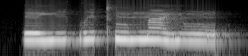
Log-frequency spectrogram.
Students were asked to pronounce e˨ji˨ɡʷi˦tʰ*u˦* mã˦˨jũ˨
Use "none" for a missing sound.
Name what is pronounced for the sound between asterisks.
ũ˦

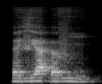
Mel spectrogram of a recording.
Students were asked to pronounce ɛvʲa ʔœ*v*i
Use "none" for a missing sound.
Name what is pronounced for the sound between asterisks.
v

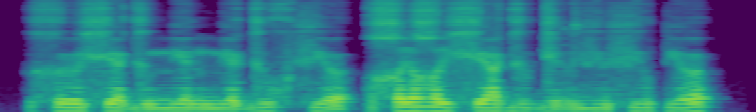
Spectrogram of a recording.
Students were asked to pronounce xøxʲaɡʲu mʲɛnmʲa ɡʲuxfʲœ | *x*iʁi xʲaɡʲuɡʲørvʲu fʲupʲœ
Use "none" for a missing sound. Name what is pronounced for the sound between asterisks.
χ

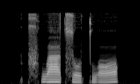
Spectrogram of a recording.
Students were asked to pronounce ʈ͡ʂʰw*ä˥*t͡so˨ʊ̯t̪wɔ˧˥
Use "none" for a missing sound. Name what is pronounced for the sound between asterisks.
ä˥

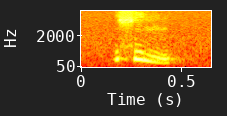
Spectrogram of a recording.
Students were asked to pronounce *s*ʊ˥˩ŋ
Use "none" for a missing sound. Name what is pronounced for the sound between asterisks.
s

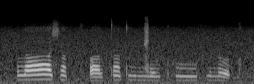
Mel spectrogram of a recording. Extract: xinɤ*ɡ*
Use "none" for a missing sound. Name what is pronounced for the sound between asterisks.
ɡ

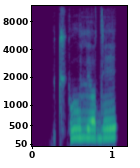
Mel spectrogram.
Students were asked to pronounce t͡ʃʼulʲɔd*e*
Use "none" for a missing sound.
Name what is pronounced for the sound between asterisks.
e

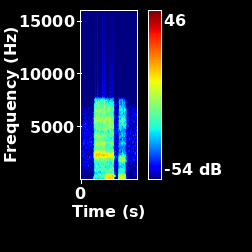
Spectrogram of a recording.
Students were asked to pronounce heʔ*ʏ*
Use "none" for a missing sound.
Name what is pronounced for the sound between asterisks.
ʏ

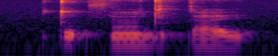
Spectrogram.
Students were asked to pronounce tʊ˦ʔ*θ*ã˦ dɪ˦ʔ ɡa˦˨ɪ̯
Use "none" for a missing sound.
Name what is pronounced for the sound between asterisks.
θ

